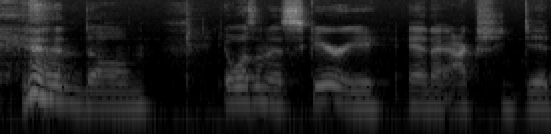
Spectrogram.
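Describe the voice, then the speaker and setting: Somewhat breathy male speech, fairly high-pitched. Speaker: vlogger documenting gender transition.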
